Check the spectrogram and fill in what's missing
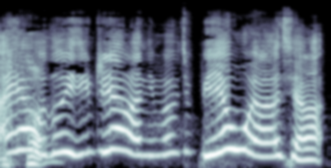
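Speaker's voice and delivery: mock girlish whining. Girl pleads with creditors, mock whining. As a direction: ham up a helpless young girl begging. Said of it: "我说".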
